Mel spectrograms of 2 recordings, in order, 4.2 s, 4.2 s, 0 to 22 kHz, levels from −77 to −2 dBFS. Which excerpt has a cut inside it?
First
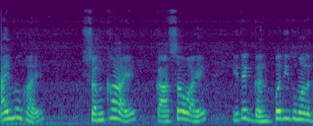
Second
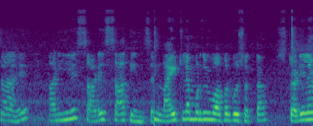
second; 1 cut; at 2.1 s

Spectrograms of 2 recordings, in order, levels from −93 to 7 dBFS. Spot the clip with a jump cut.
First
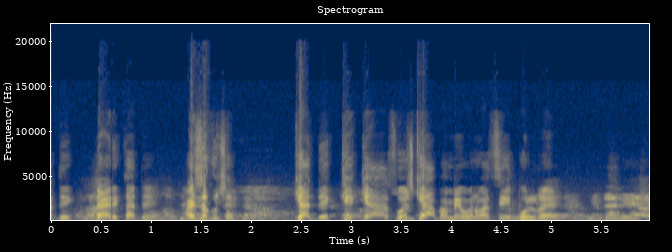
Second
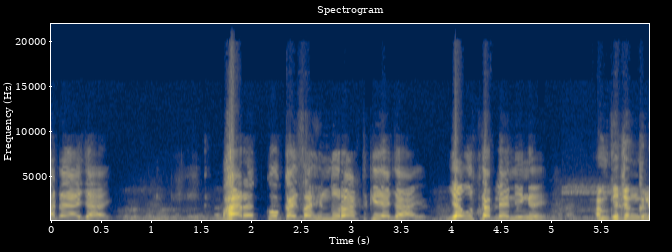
second; 1 cut; at 5.0 s

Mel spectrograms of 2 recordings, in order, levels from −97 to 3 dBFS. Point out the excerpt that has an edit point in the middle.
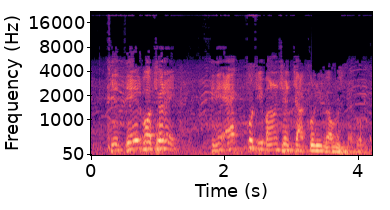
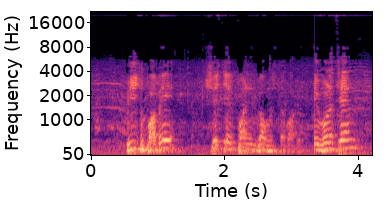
second; 1 cut; at 3.3 s

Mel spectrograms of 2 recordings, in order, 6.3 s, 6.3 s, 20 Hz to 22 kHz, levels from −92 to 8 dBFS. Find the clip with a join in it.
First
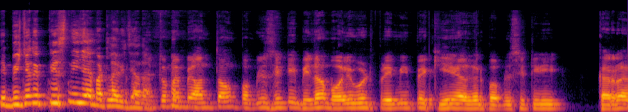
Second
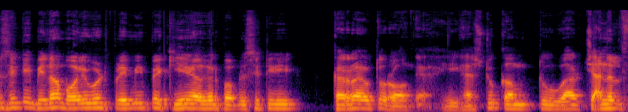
first; 1 cut; at 1.5 s

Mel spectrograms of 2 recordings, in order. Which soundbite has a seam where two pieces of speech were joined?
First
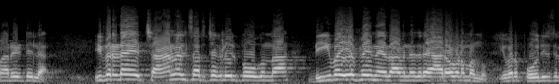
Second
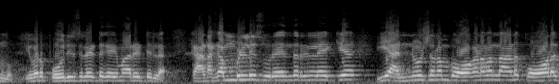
second; 1 cut; at 1.8 s

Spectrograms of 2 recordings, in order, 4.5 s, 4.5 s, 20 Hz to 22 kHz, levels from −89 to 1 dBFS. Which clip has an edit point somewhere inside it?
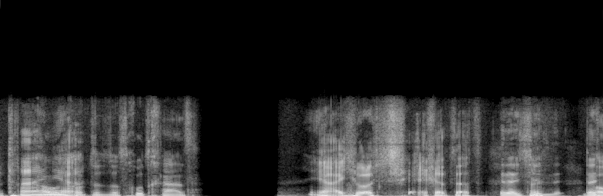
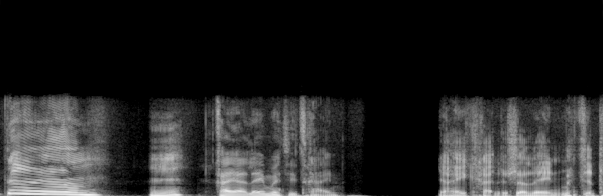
second; 1 cut; at 1.5 s

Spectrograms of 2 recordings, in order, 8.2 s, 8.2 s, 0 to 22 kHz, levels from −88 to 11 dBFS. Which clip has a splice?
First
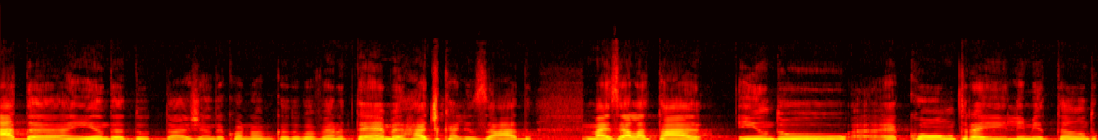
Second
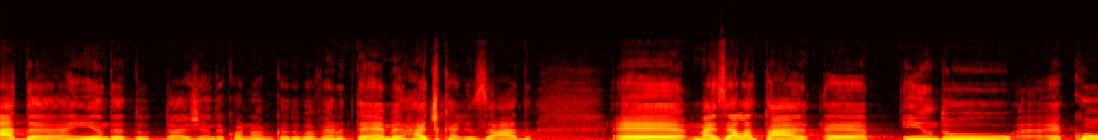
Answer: first; 2 cuts; at 4.4 s, 5.3 s

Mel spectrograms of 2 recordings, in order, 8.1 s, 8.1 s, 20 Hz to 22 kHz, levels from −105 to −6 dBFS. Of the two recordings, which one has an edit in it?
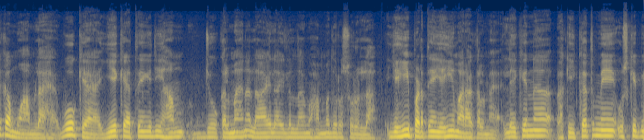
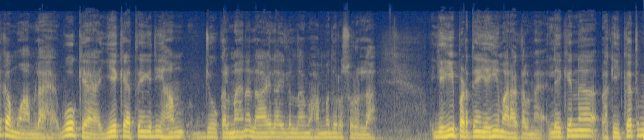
first; 1 cut; at 4.7 s

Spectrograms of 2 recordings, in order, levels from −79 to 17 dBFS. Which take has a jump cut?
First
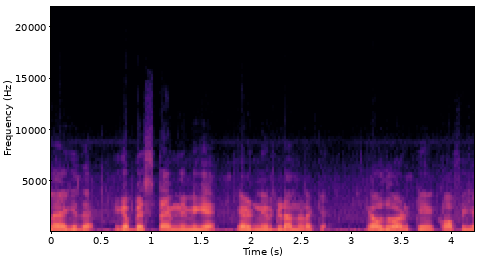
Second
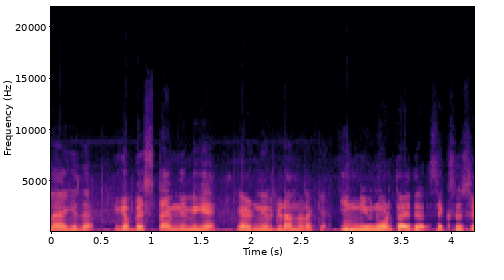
second; 1 cut; at 2.8 s

